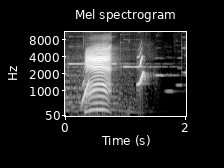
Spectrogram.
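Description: A cartoon character's voice drawing out the end of a word in one loud, wavering syllable that rises and falls in pitch, followed by a short rising chirp, over soft background music.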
